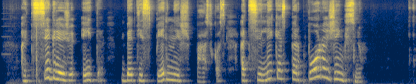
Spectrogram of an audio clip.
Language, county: Lithuanian, Vilnius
